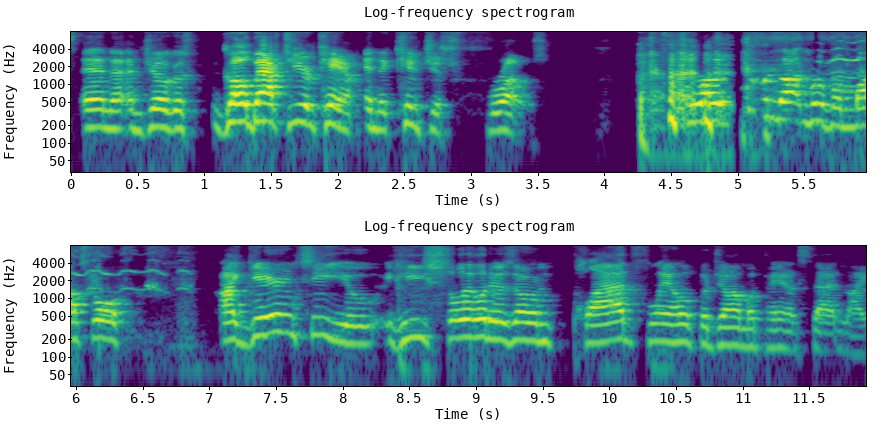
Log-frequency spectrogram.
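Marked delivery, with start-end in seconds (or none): 1.1-2.2 hard, stern, no-nonsense raised voice. Retelling a friend ordering a kid away: imitating a stern order. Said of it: "I've never heard him be so stern".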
